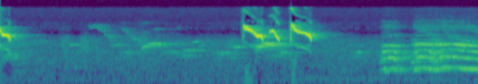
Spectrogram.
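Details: Learning the nembak delivery, a ngalas white-eye gives two or three quick, high, down-slurred notes; a lower, steady, drawn-out call from another bird follows at the end.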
